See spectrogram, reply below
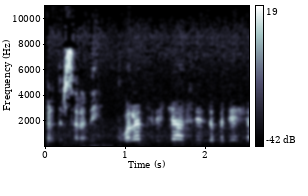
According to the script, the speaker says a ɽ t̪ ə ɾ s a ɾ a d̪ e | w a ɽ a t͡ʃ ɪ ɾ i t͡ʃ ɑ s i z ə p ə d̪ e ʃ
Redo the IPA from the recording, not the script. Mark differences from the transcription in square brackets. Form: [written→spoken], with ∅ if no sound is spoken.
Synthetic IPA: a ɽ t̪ ə ɾ s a ɾ a d̪ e | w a [ɽ→l] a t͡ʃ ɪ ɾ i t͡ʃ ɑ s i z ə p ə d̪ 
